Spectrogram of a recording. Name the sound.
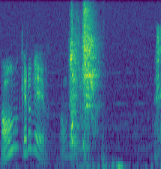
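sneeze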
